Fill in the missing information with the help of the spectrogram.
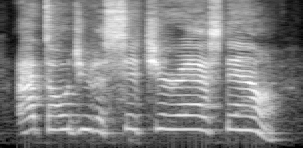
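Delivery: high, slow stern woman officer; a high, slow stern policewoman voice; female cop voice. Retold or imitated. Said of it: "I hear this female voice go".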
